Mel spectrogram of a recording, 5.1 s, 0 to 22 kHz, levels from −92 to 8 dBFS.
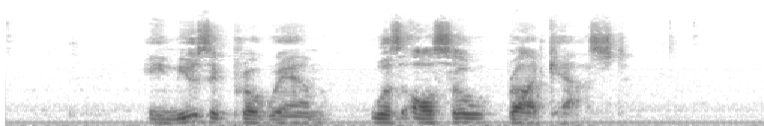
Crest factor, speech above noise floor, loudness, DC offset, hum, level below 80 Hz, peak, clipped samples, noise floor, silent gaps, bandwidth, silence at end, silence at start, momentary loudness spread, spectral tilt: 18 dB; 31 dB; -32 LUFS; under 0.1%; none; -62 dBFS; -16 dBFS; under 0.1%; -62 dBFS; none; 13 kHz; 0.95 s; 1 s; 13 LU; -4 dB/octave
